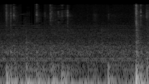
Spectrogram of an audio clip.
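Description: Typing on a computer keyboard: a quick run of keystrokes, most in the first second, with a few more near the end.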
